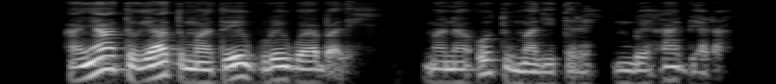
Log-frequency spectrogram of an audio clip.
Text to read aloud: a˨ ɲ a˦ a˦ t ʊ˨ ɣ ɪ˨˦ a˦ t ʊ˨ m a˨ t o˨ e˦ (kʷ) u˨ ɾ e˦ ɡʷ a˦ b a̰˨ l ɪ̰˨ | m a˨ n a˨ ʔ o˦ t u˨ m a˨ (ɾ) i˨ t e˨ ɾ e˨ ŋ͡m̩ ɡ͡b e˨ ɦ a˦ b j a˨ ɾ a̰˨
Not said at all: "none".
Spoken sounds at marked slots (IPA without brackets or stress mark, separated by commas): ɡʷ, l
